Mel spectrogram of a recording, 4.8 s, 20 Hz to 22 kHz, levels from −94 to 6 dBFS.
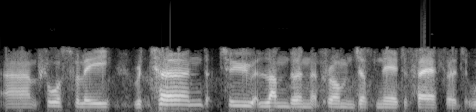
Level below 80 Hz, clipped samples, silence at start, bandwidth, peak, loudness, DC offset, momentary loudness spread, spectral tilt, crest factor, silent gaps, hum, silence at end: -54 dBFS; under 0.1%; 0.05 s; 5 kHz; 0 dBFS; -16 LUFS; under 0.1%; 10 LU; -6 dB/octave; 16 dB; none; none; 0 s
